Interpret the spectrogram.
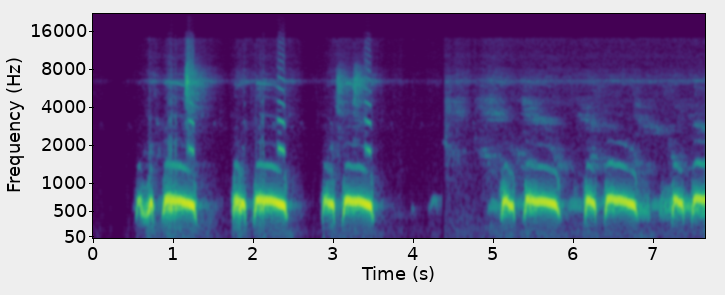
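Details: Spotted dove recorded as a decoy lure: loud, clear cooing in paired phrases, a short note followed by a longer falling coo, repeated in groups with a pause of about a second between bursts.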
